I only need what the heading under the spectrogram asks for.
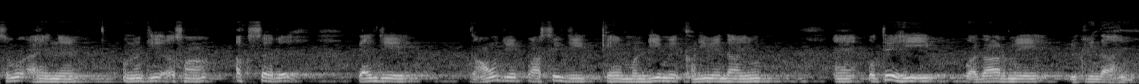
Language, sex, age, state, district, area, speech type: Sindhi, male, 60+, Rajasthan, Ajmer, rural, spontaneous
